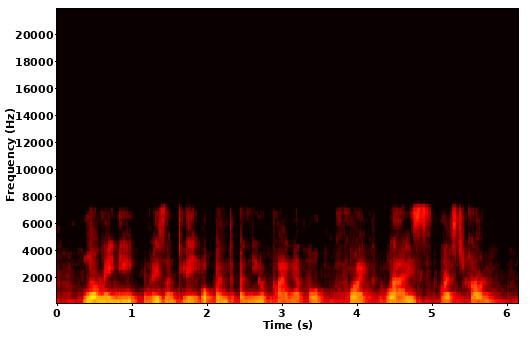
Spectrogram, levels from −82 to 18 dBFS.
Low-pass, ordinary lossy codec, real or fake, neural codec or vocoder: 7.2 kHz; none; fake; codec, 24 kHz, 1.5 kbps, HILCodec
